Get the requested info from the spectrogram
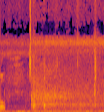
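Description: Passing car traffic on the street: a steady rush of tyre and engine noise that starts suddenly about half a second in and holds.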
